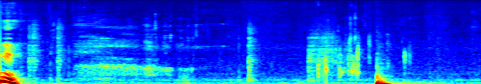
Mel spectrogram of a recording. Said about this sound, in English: Another sip.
